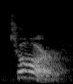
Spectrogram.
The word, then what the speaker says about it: char: how you pronounce it who says Char like some of you who says car who doesn't pronounce CH R there's some who are left over so uh yeah I say Char that's just how I grew up um it's a car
